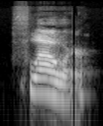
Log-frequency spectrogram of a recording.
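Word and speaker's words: flour: So, these are both pronounced exactly the same. So, don't worry. They're both pronounced flower. Flower. So, f l o w e r. It has a w flower. And the other one like a how you with for cooking flower.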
